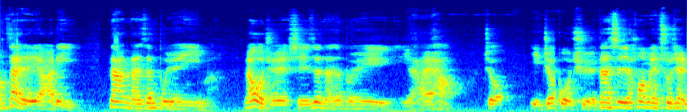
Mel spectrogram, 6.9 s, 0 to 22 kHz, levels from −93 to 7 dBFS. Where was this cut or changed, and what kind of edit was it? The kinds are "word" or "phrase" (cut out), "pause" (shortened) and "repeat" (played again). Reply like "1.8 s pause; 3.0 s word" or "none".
5.5 s word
